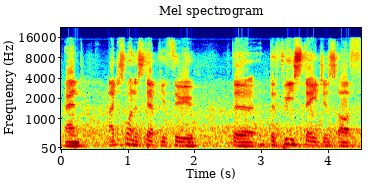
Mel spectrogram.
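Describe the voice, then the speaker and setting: Speaking slowly in a mid-range voice, a young Dutch-accented man gives a tech conference talk on a large stage, full of restarts and fillers. He uses a handheld mic, and the recording is very noisy.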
